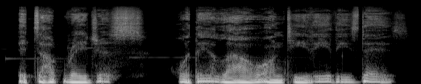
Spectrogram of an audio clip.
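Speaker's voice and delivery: echoey, flat, low, slow deadpan delivery. A strange creature looks down at the narrator and remarks, echoey, deadpan voice. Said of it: "it remarked in an echoey, deadpan voice".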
